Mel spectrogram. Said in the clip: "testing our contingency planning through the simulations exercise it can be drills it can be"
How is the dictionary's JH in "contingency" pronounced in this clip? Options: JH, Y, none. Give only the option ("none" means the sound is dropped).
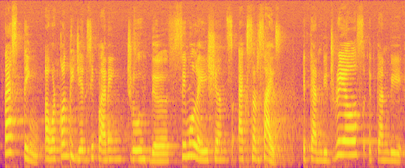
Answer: JH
